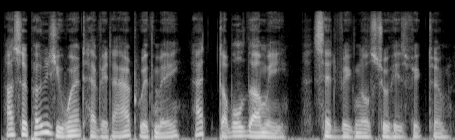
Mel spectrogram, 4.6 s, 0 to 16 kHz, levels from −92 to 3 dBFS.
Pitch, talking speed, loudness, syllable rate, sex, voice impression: 110 Hz, 225 wpm, -20 LUFS, 5.9 syllables/s, male, masculine, adult-like, slightly thick, tensed, slightly powerful, slightly hard, clear, fluent, cool, intellectual, calm, slightly mature, slightly reassuring, wild, slightly lively, slightly kind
